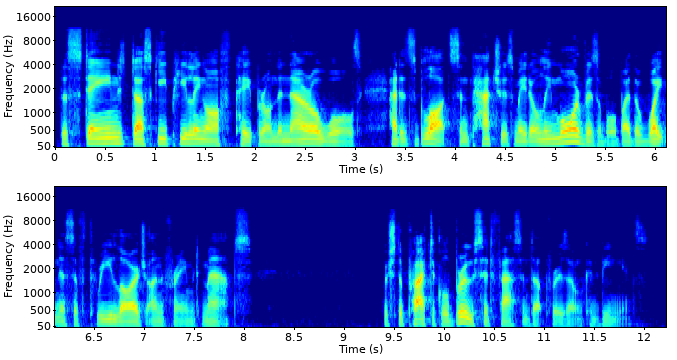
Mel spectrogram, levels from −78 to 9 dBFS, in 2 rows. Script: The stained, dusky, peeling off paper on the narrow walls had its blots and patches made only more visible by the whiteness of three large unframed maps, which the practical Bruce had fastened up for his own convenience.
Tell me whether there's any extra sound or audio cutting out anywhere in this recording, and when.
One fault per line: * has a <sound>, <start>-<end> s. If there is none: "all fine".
all fine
